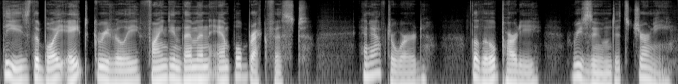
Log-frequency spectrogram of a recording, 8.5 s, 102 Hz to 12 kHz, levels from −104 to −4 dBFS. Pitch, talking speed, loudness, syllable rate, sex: 120 Hz, 125 wpm, -21 LUFS, 4.7 syllables/s, male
